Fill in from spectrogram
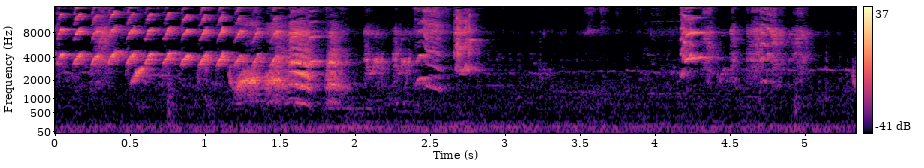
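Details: Laughingthrush singing at its best: a fast burst of pulsed, bright chirping notes, then scratchy squeaks and a pause before short sharp phrases resume.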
